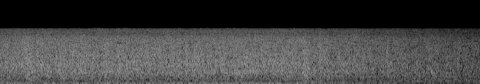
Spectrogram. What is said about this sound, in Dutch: De wind draaide naar het zuidwesten en voerde zware wolkgevaarten aan, waaruit al spoedig regen begon te vallen.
